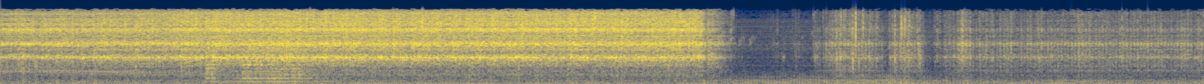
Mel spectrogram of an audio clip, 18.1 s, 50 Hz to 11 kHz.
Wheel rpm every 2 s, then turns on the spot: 160, 160, 160, 160, 160, 70, 10, 20, 20.
12-18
